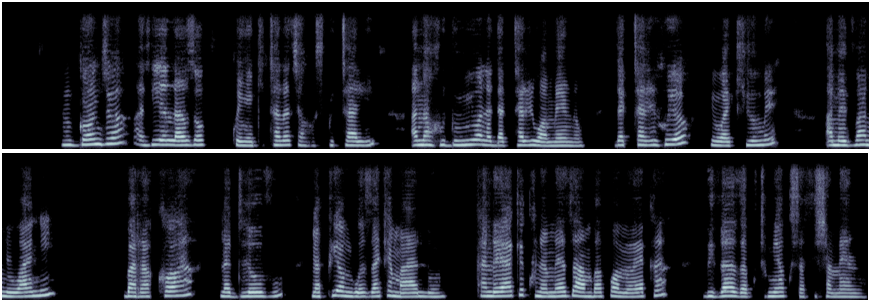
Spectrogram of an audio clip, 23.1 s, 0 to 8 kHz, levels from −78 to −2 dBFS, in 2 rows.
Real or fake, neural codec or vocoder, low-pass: fake; codec, 32 kHz, 1.9 kbps, SNAC; 7.2 kHz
